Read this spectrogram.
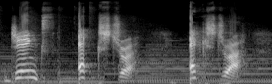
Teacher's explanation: in the word jinx and extra the k is there followed by the s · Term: k sound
